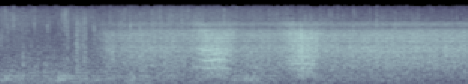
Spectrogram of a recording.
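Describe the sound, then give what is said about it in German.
A steady, dense hiss of heavy rain pours down without pause, swelling briefly louder twice as gusts push the downpour harder, with no voices present. “Aus dem Cumulonimbus fallen häufig heftige Niederschläge in Form von Regenschauern, Schneeschauern, Hagelschauern und Graupelschauern.”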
